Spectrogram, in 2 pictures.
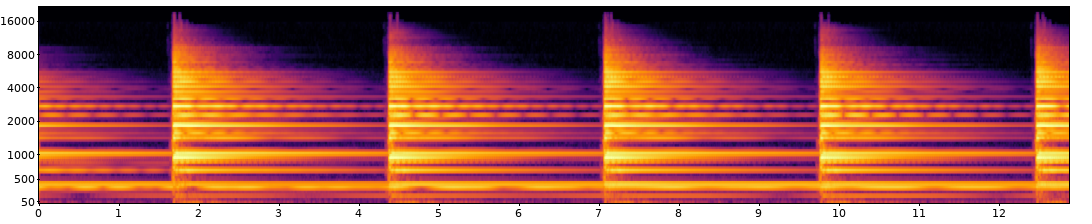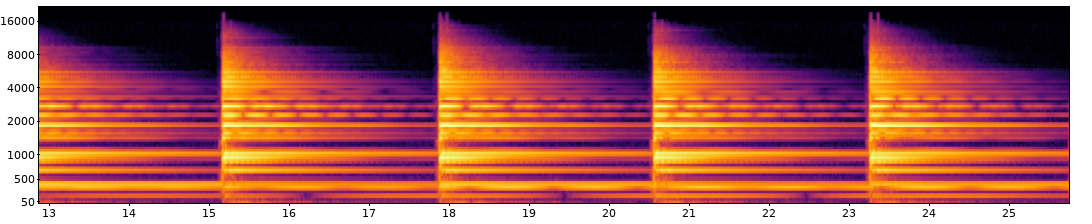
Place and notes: Rue du Ctr de l'Église, Lederzeele, France - Lederzeele - carillon automatisé et volée
Lederzeele - carillon automatisé et volée
12h
Hauts-de-France, France métropolitaine, France, 30 June 2020, 12:00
